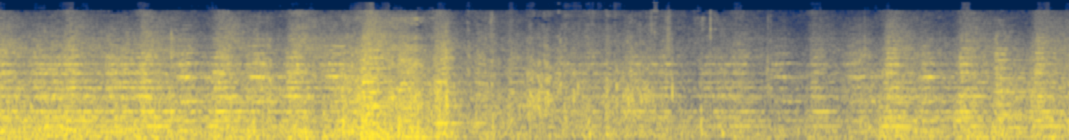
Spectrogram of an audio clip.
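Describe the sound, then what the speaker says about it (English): Hoofbeats of a galloping horse pound in a fast, steady rhythm, loud and continuous throughout, in an old Lone Ranger radio drama. "From out of the past come the thundering hoofbeats of the great horse Silver."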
